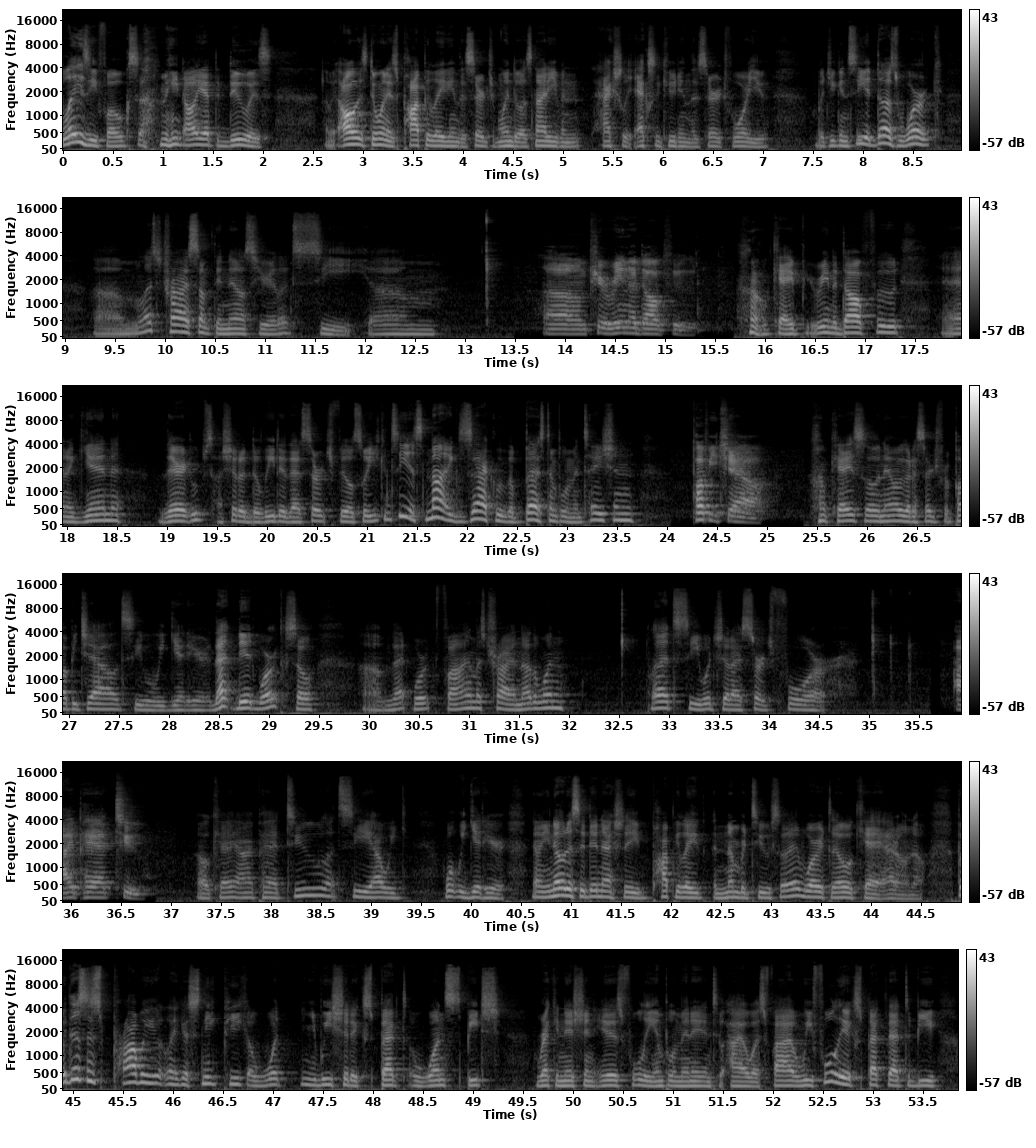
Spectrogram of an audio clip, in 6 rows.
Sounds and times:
Speech: 0:00.0 - 0:12.8, 0:13.8 - 0:32.0, 0:32.8 - 0:34.8, 0:35.8 - 0:53.7.

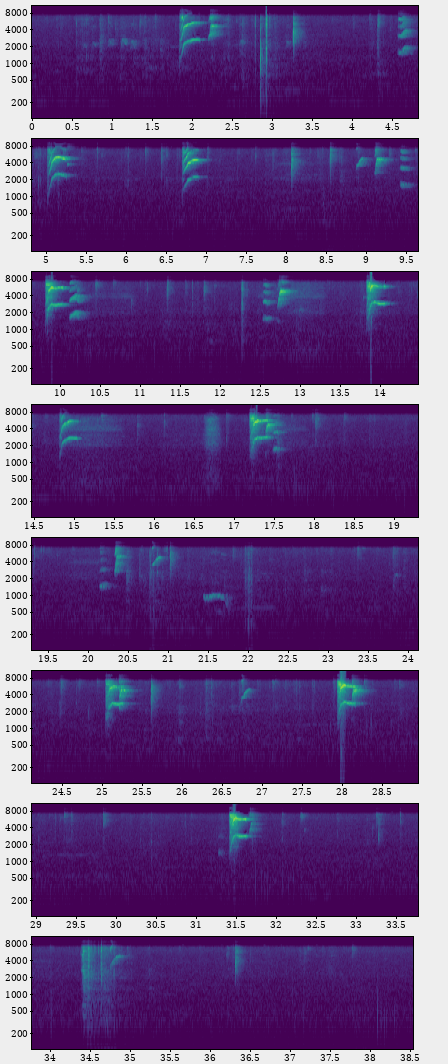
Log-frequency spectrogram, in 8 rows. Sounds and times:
Bird: 0:20.2 - 0:22.2
Domestic animals, pets: 0:21.4 - 0:22.2.

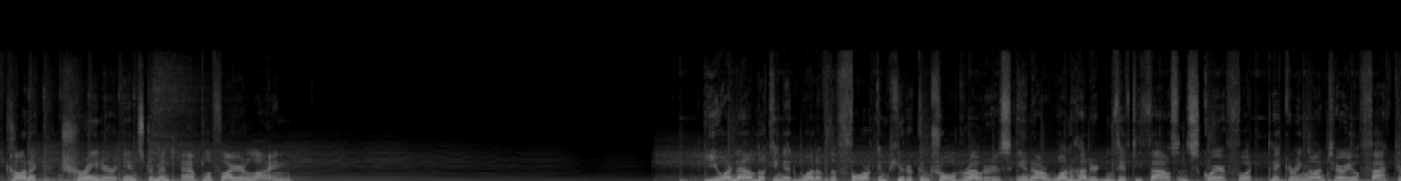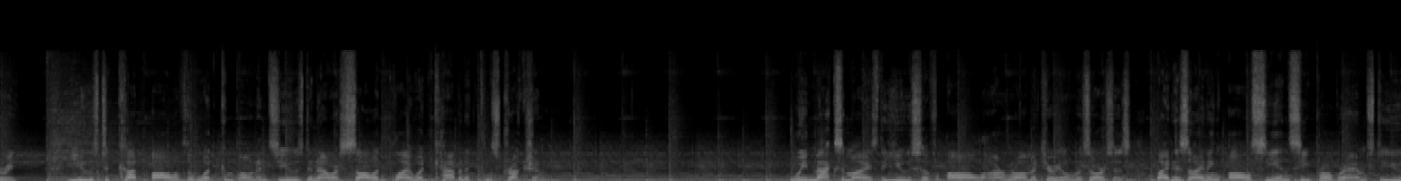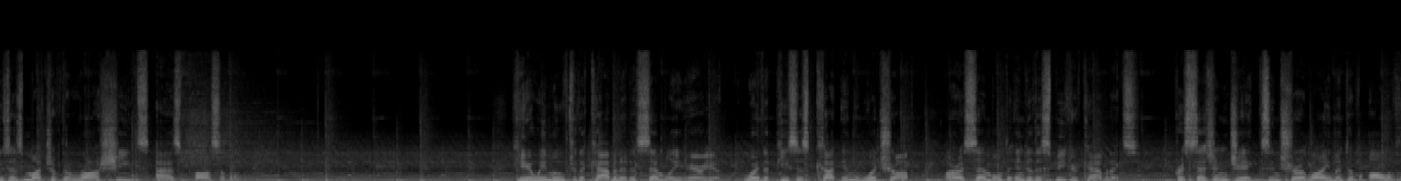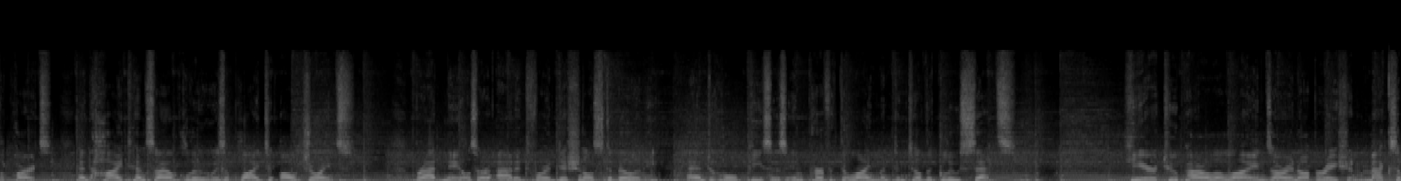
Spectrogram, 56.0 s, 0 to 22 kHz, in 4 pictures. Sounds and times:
Speech: 0:00.0 - 0:03.0, 0:07.0 - 0:19.6, 0:21.9 - 0:30.6, 0:33.1 - 0:52.2, 0:53.3 - 0:56.0
Music: 0:00.0 - 0:56.0.

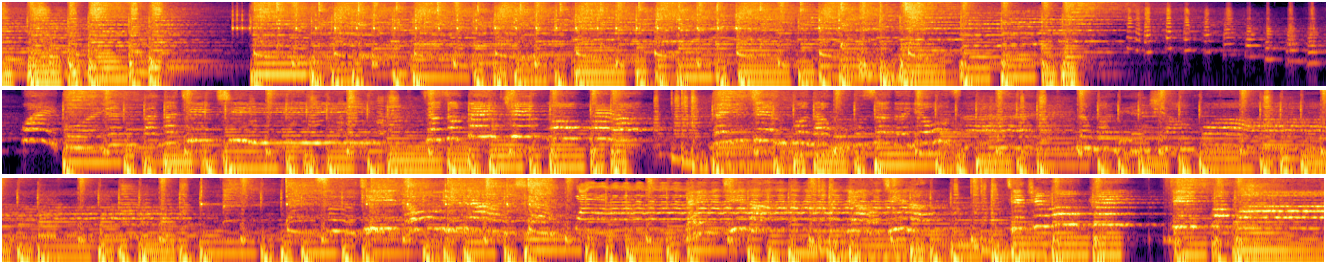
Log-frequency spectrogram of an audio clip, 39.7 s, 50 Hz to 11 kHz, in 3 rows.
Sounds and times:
Music: 0:00.0 - 0:39.7
Female singing: 0:13.5 - 0:19.6, 0:20.4 - 0:28.2, 0:33.3 - 0:36.0.

